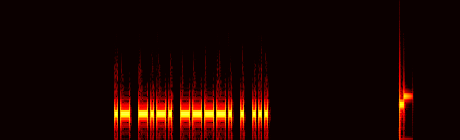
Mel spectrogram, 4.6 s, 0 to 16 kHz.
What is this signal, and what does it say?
Morse code, heard as a keyed tone, about 38 wpm, 690 Hz. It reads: AC9ES
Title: USA Call Signs - 4x Character Spacing - 40wpm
